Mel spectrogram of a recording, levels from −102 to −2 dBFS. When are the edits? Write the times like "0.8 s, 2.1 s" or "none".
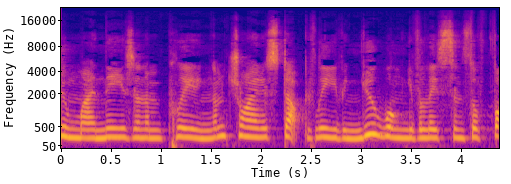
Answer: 2.5 s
